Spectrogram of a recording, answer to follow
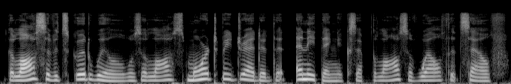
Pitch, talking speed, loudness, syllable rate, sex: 195 Hz, 245 wpm, -19 LUFS, 5.4 syllables/s, female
